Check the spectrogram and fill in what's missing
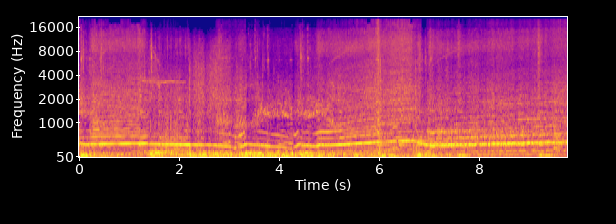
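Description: A Ferrari F40 in The Crew Motorfest racing game roars steadily at high revs, its tone sliding up and down through gear shifts, with tires squealing and skidding, loud and continuous throughout.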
